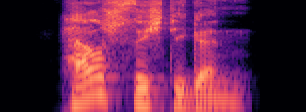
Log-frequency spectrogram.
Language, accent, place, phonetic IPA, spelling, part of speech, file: German, Germany, Berlin, [ˈhɛʁʃˌzʏçtɪɡn̩], herrschsüchtigen, adjective, De-herrschsüchtigen.ogg
- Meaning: inflection of herrschsüchtig: 1. strong genitive masculine/neuter singular 2. weak/mixed genitive/dative all-gender singular 3. strong/weak/mixed accusative masculine singular 4. strong dative plural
